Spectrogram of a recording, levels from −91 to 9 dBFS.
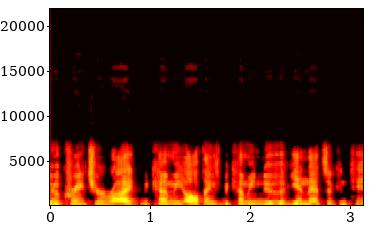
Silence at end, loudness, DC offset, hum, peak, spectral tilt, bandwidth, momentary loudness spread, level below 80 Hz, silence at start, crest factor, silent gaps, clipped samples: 0 s; -25 LUFS; under 0.1%; none; -4 dBFS; -3.5 dB/octave; 7.4 kHz; 10 LU; -66 dBFS; 0 s; 22 dB; none; under 0.1%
